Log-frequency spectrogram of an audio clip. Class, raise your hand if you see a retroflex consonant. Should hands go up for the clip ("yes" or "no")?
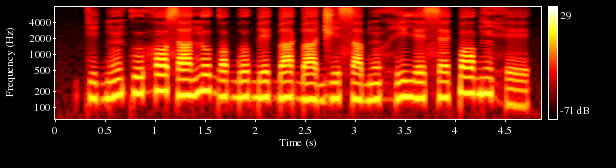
no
